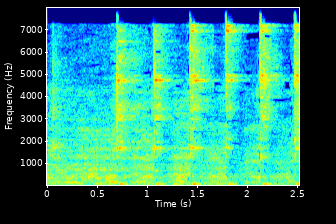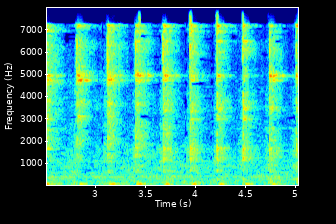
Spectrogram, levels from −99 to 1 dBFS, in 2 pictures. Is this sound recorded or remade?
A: recorded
